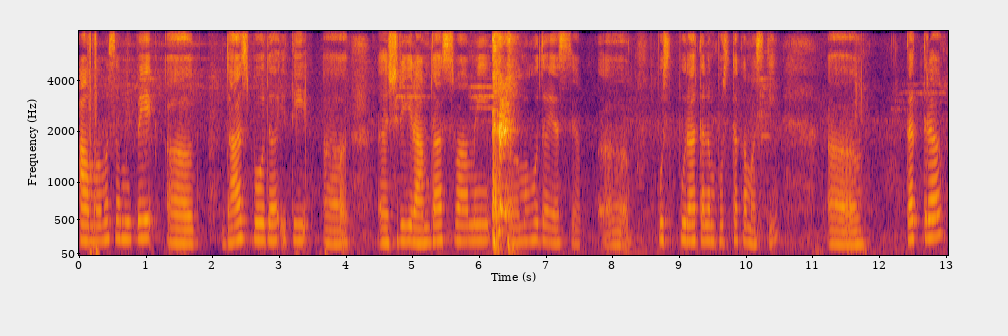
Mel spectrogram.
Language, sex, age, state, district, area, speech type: Sanskrit, female, 45-60, Maharashtra, Nagpur, urban, spontaneous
